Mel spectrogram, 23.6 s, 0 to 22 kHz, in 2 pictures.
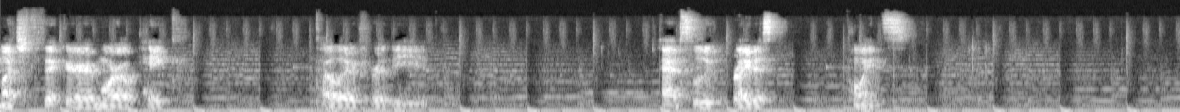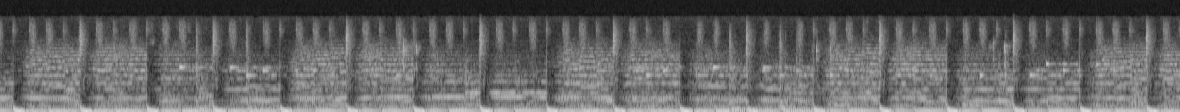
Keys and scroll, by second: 3.7 x, 6.0 x, 6.9 ctrl+z, 9.7 ctrl+z, 15.8 ctrl+z, 19.9 x, 21.7 x.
